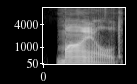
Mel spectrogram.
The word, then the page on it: mild: American English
